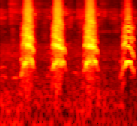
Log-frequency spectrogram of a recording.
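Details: A Chihuahua mix puppy in a car barks along to a song playing, giving four sharp, high-pitched barks at roughly half-second intervals.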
